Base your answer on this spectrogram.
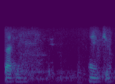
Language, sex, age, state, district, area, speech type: Marathi, male, 18-30, Maharashtra, Sindhudurg, rural, conversation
